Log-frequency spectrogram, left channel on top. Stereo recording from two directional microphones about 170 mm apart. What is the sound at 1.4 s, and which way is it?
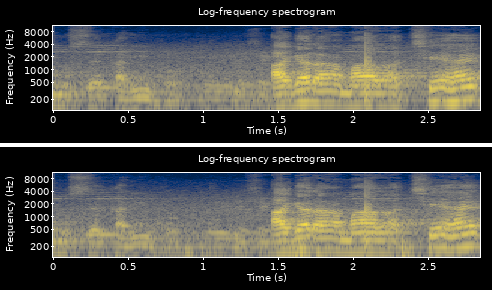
A man's voice, 30° left (ahead or behind).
